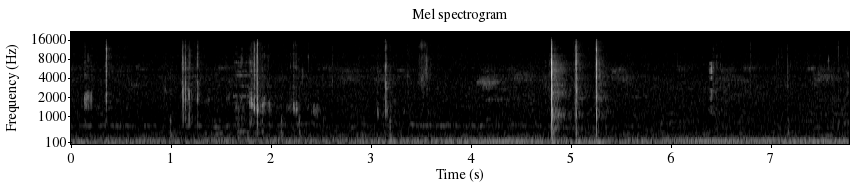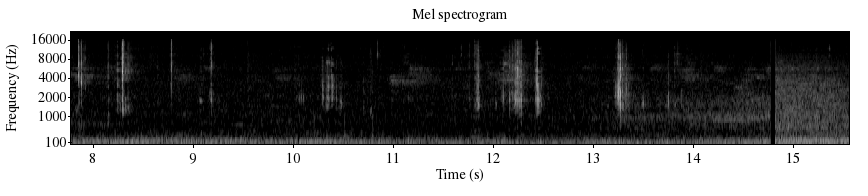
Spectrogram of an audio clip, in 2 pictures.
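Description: Cut long beans clicking and rustling as fingers handle them in a stainless steel bowl, with a few sharp taps as eggs are cracked and broken open over the beans. A low steady hum runs underneath.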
